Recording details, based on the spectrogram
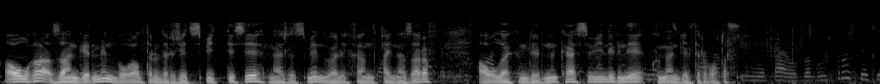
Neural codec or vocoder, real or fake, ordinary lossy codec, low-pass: none; real; none; 7.2 kHz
